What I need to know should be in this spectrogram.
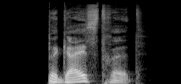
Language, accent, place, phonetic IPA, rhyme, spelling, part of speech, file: German, Germany, Berlin, [bəˈɡaɪ̯stʁət], -aɪ̯stʁət, begeistret, verb, De-begeistret.ogg
- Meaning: second-person plural subjunctive I of begeistern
